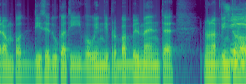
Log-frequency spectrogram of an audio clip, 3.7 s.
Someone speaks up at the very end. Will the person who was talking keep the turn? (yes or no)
no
